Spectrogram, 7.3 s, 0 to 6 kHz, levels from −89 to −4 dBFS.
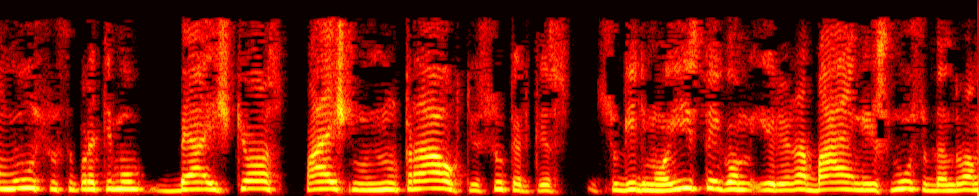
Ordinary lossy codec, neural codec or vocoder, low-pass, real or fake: MP3, 24 kbps; autoencoder, 48 kHz, 32 numbers a frame, DAC-VAE, trained on Japanese speech; 5.4 kHz; fake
